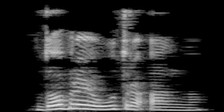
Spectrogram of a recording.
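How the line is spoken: Joyful exclamation. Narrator (Russian): радостно воскликнул Льюис

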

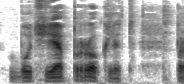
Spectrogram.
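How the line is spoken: Muttering. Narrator (Russian): пробормотал Коридон

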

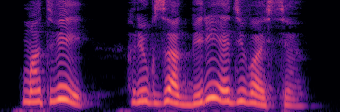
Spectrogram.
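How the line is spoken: Shouted. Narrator (Russian): крикнула

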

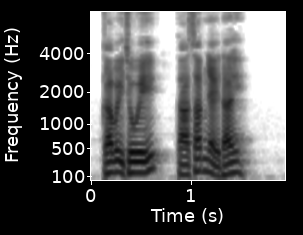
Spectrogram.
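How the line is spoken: Angry loud shout. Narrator (Vietnamese): Hắn tức giận hừ lên một tiếng, lớn tiếng kêu to

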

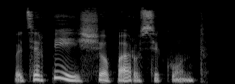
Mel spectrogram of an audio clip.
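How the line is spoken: Gentle. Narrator (Russian): мягко произносит он

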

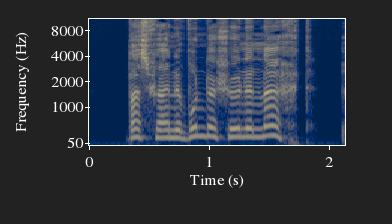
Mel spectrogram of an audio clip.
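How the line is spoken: Calling out. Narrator (German): rief Addie

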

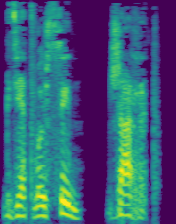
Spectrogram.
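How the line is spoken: Barked. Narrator (Russian): рявкнул он

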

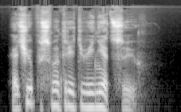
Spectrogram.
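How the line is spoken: Smirk, then glum murmur. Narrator (Russian): усмехнулся было царевич, но тотчас прибавил уныло и тихо, как будто про себя

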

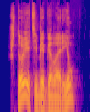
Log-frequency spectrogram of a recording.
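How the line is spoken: Snorting hmph. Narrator (Russian): хмыкнул

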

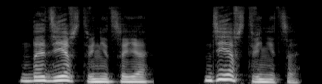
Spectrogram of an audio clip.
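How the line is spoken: Tired, smiling. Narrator (Russian): Устало улыбаясь, сказала Лилия

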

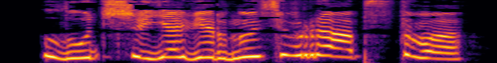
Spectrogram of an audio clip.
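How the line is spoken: Exclaiming. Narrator (Russian): воскликнула Заури

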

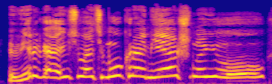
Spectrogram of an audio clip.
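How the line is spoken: Moaned farewell. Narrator (Russian): успел простонать на прощание Осип Никифорович

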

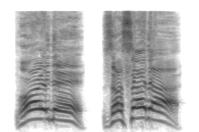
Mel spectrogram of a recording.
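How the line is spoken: Shout. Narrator (Russian): выкрикнул я

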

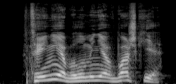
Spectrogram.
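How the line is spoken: Snorted. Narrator (Russian): хмыкнул Энгельс

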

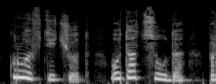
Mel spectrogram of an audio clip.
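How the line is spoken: Moaned. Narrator (Russian): простонала Олеся

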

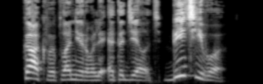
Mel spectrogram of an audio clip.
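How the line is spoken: Angry growl. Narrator (Russian): Зарычал Сальен

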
